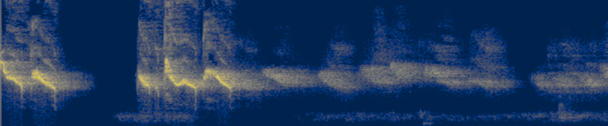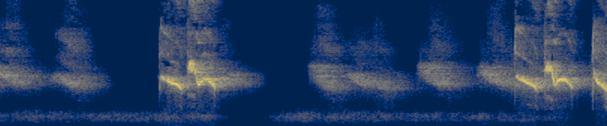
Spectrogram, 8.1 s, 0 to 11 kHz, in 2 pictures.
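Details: White-rumped shama, known locally as puteh raja, giving its 'buka' song, recorded 29 August 2021. Loud bursts of sharp, slurred high whistles alternate with softer, quieter warbled phrases, with brief silent gaps.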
